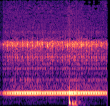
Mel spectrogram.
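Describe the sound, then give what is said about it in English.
A steady telephone dial tone hums continuously, broken near the end by a brief keypress blip as the caller begins redialing a village office in New York after being hung up on, then cuts off abruptly. No voices. “Okay, I think they hung up on me. I'm gonna call back.”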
